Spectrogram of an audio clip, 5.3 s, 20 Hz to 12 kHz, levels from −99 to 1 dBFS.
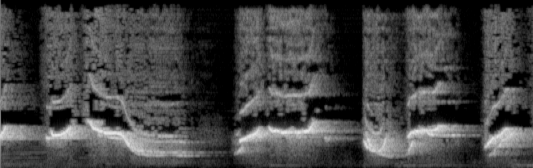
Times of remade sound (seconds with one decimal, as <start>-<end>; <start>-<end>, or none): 1.4-4.6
